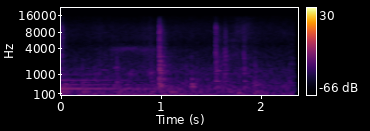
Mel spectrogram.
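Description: Near silence as the last of a ukulele chord dies away, with a few faint clicks about halfway through and near the end.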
